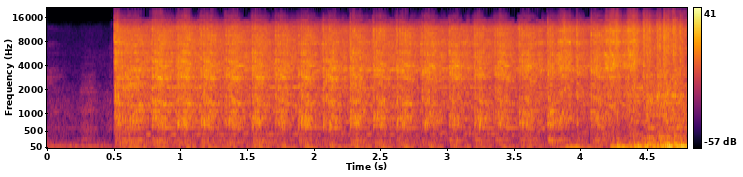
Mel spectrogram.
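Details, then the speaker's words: Freshly rebuilt 1600 air-cooled flat-four for a 1965 VW Beetle, timing set, with choke working and described as a little fuel hungry: catches at once into an even, busy clatter with steady pulsing and clean revs; normal running. "going to find out it's a little fuel hungry the choke is working on this thing"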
